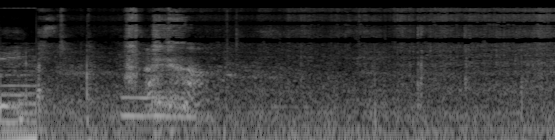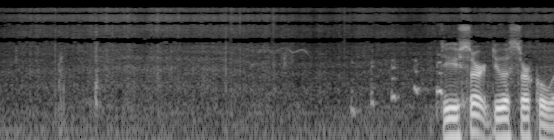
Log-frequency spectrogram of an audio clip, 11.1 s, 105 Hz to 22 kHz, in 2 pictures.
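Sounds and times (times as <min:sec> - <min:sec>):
quiet night outdoor ambience: 0:00.0 - 0:11.0
sparkler fizzing crackle: 0:01.2 - 0:11.0.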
